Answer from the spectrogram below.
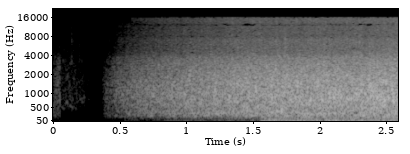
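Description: The strong current of a quite deep river rushes steadily, a dense, continuous roar of flowing water that swells in within the first half second and stays loud throughout.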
